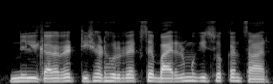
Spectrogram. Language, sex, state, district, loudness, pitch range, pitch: Bengali, male, Tripura, West Tripura, -16 LUFS, 140-160 Hz, 150 Hz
